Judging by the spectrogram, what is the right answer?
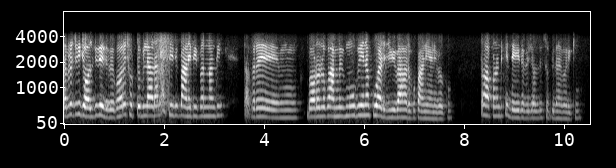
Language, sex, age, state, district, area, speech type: Odia, female, 18-30, Odisha, Khordha, rural, conversation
